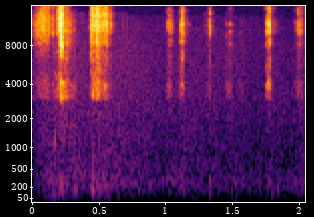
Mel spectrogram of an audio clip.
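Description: A few brief, hissy scraping or rustling sounds in the first half-second, followed by a handful of faint, scattered clicks.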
